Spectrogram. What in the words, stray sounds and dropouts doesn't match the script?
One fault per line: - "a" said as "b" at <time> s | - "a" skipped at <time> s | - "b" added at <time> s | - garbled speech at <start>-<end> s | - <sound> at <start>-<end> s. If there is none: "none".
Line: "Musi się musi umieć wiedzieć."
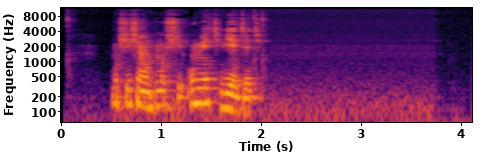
none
